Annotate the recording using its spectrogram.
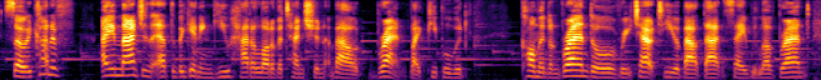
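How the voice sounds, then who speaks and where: Lower-pitched woman hosting a conversational interview. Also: fast talker, a bit bright, soft background music. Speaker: interview host and fellow voice actor.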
